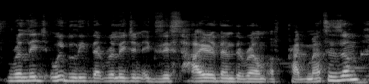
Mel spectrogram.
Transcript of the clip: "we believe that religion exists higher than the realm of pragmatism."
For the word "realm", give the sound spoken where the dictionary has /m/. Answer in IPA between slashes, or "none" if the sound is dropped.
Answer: /m/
